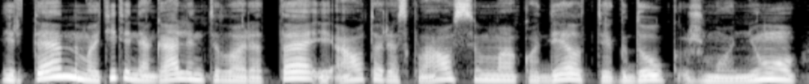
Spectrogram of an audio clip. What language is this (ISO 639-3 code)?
lit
